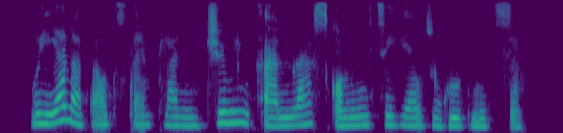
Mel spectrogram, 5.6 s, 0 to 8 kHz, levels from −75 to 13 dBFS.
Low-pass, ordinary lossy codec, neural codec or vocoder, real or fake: 7.2 kHz; none; codec, 24 kHz, 3 kbps, HILCodec; fake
